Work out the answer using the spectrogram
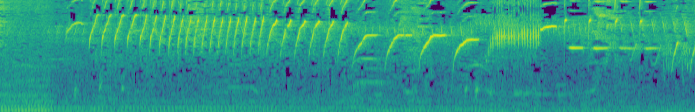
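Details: Canary song to prompt other canaries to answer: a low hum at first, then a long fast trill of falling notes, broader slurred whistles, and a flat steady whistled tone.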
